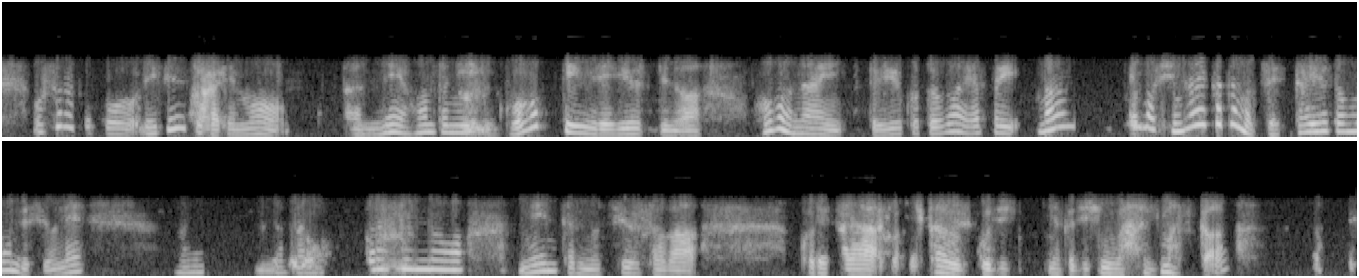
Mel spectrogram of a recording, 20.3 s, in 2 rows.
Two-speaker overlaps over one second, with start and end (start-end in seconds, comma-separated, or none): none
